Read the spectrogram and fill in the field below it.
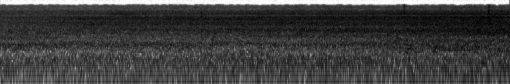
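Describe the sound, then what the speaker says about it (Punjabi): A fast, snowmelt-fed mountain stream in Himachal's valleys rushes in a dense, unbroken roar, loud and close throughout, with no pauses or distinct events. "ਪਾਣੀ ਦੀ ਆਵਾਜ਼ ਦੇ ਨਾਲ ਖਾਣਾ"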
